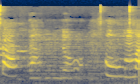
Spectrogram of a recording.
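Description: Music with a high singing voice, its notes gliding up and down and wavering on a held note near the end, played from a TV soundtrack.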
